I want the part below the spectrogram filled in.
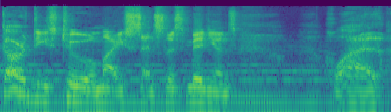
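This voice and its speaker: A man playing a grandiose, gloating supervillain mastermind in a cartoon, speaking pompously and deliberately over music. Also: mid-range voice, animated. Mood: smug, menacing. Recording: music behind the voice.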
